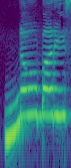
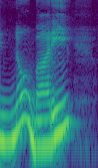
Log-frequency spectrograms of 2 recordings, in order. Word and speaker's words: nobody: Olha que interessante, aqui nobody, uma pronúncia típica do inglês americano, porque no britânico seria nobody, nobody, ok? Então não tem aquele d, tem o rarara.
